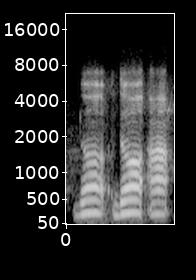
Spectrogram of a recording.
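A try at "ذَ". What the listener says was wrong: Zo bukan do, zo agar aku.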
